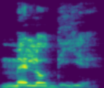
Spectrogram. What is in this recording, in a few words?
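"tune", Romanian; gcompris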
